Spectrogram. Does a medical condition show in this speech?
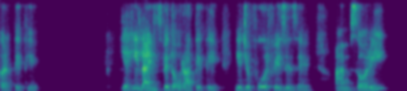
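No.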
